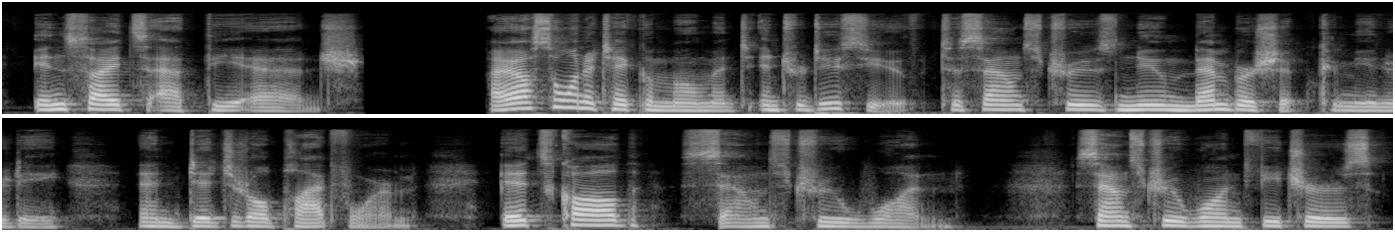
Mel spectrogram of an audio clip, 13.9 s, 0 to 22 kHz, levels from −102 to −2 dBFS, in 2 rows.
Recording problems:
uneven, jittery; strongly; from 1 to 13 s

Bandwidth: 14.5 kHz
